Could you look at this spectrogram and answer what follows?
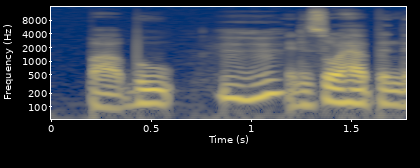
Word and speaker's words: babu: So it just has two syllables, ba, which is a and u. So babu.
